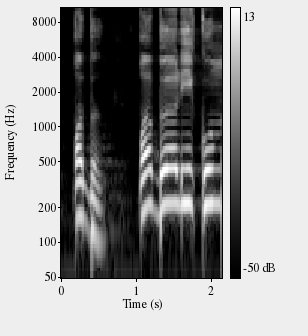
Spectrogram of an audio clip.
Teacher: qob sukun yang mati asli di tengah kalimat qalqalah sugro jangan lupa dipantulkan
